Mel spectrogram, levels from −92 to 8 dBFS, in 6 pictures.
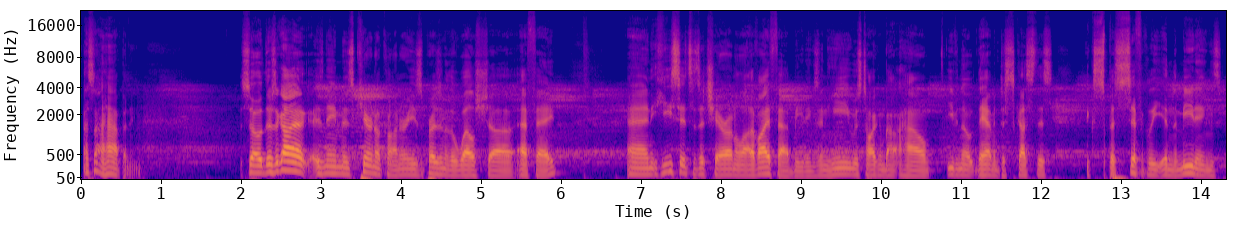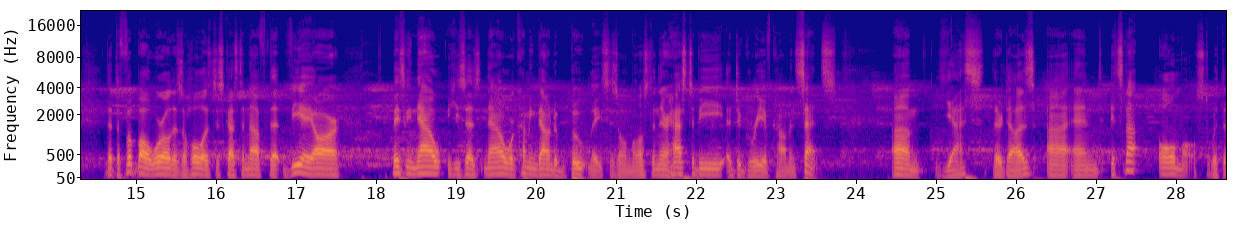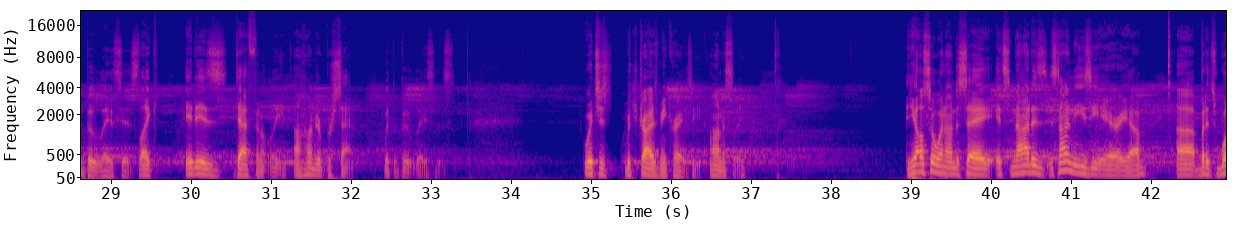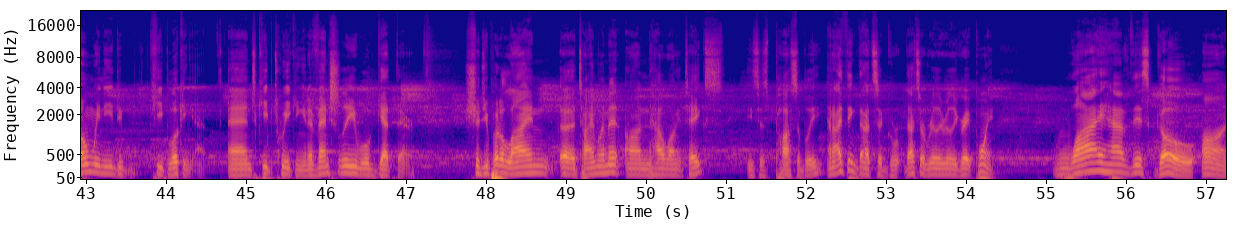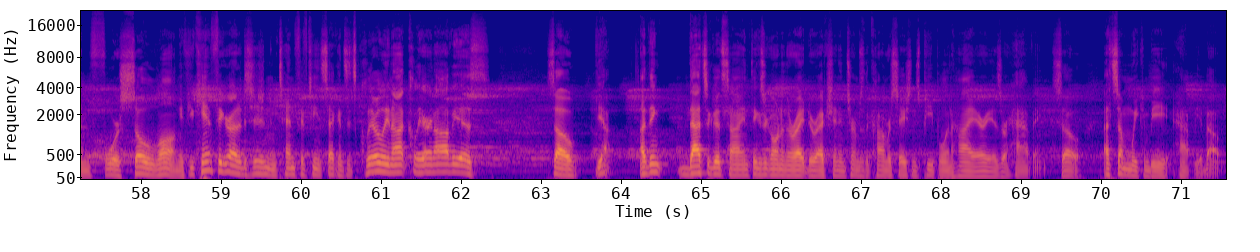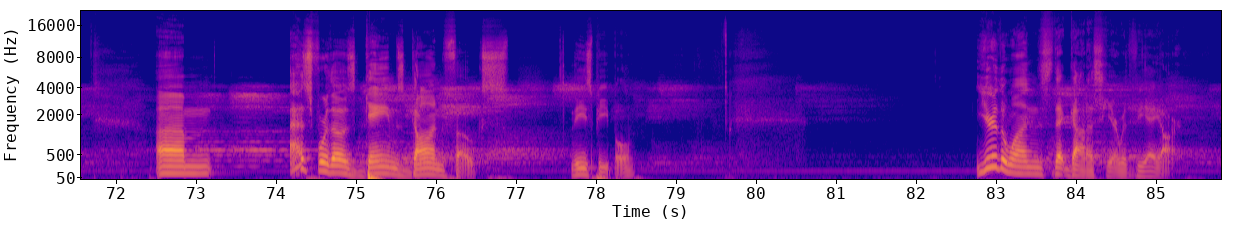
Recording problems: echo of what is said; faint; throughout; 440 ms later, 20 dB below the speech

